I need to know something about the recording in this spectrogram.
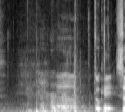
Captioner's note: laughter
